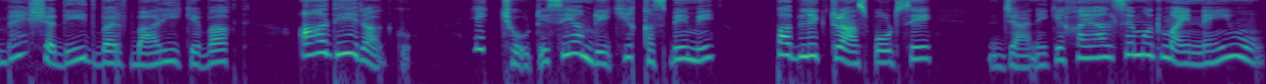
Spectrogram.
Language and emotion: Urdu, fearful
